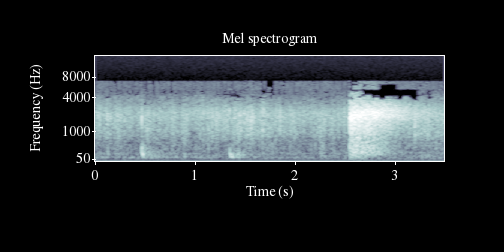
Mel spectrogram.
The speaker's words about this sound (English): Suddenly, the rifle in Harmon's hands thunders its message of death,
